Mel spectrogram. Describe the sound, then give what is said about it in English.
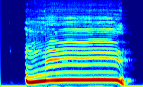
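A single long cow moo, played as a segment sound effect: a loud, sustained low lowing that holds steady for about two seconds before dropping off, heard alone. “it's the cow. The comment of the week. Do you understand the abbreviation? Cow.”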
